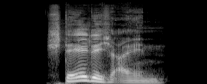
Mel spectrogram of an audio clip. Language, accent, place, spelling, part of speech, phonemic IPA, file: German, Germany, Berlin, Stelldichein, noun, /ˈʃtɛldɪçˌaɪ̯n/, De-Stelldichein.ogg
- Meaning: tryst, rendezvous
